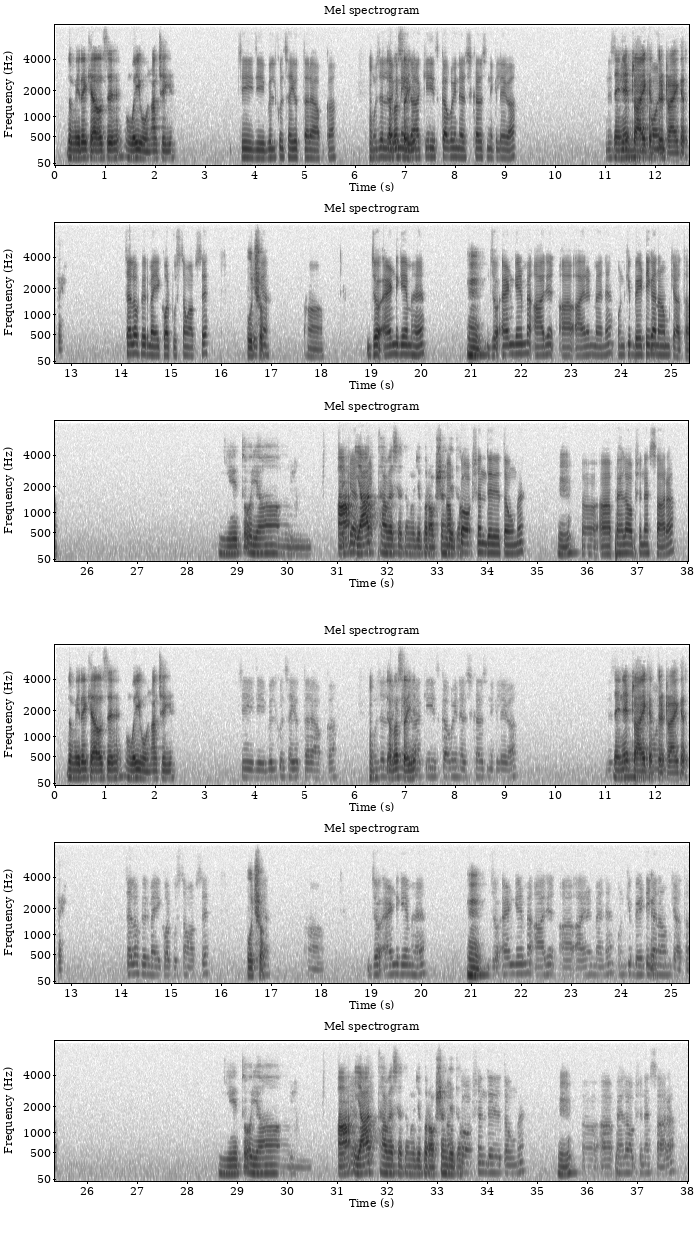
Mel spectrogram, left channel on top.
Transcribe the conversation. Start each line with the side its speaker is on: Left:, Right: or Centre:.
Centre: तो मेरे ख्याल से वही होना चाहिए
Left: जी जी बिल्कुल सही उत्तर है आपका
Centre: <laughs>
Left: मुझे लग
Centre: चलो
Left: नहीं
Centre: सही
Left: रहा
Centre: है
Left: कि इसका कोई निष्कर्ष निकलेगा इस
Centre: नहीं
Left: गेम
Centre: नहीं ट्राई
Left: का
Centre: करते
Left: कौन
Centre: ट्राई करते
Left: चलो फिर मैं एक और पूछता हूँ आपसे
Centre: पूछो
Left: ठीक है हाँ जो एंड गेम है
Centre: हम्म
Left: जो एंड गेम में आर्यन आ- आयरन मैन है उनकी बेटी
Centre: हम्म।
Left: का नाम क्या था
Centre: ये तो यार
Left: हम्म, ठीक
Centre: आ,
Left: है
Centre: याद
Left: आप
Centre: था वैसे तो मुझे पर ऑप्शन देता
Left: आपको ऑप्शन दे देता हूँ मैं
Centre: हम्म
Left: अ, आ, पहला ऑप्शन है सारा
